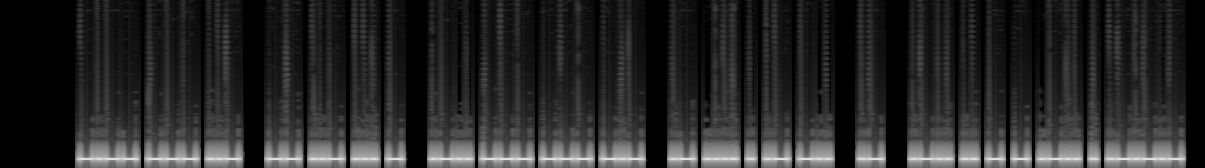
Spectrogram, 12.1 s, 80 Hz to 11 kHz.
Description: Morse code, heard as a keyed tone, about 28 wpm, 700 Hz. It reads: YOU MUST LOOK AHEAD A LITTLE.
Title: Sentences from Top 1100 Words 28wpm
